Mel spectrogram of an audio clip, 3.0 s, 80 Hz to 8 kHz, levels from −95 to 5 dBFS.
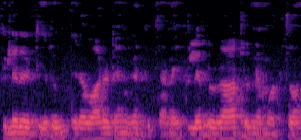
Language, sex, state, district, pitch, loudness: Telugu, male, Andhra Pradesh, Srikakulam, 115 Hz, -37 LUFS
